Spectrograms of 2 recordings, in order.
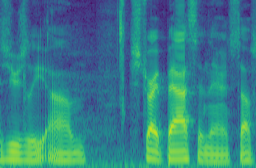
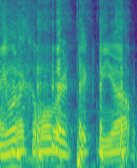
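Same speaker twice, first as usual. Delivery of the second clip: mock drunk plea; 10 semitones higher, 6 dB louder than usual. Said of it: "My legs aren't working".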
